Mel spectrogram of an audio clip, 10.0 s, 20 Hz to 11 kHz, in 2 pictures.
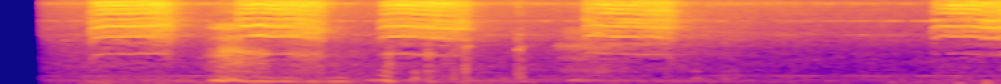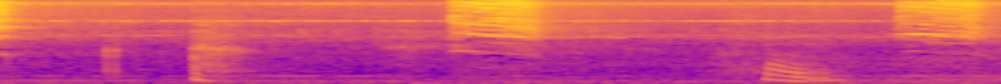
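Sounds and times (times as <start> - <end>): faint high whine: 0.2 - 10.0
bird giving harsh buzzy calls: 0.4 - 3.6, 4.6 - 5.4, 7.2 - 8.1, 9.5 - 10.0.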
